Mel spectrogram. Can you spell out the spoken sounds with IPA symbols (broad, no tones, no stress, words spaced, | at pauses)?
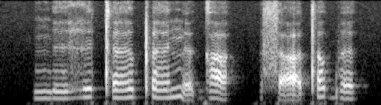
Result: ŋeɦe tʼɛ pʼɛnɛ̰ɡa | sa̰tʼɐbɛ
